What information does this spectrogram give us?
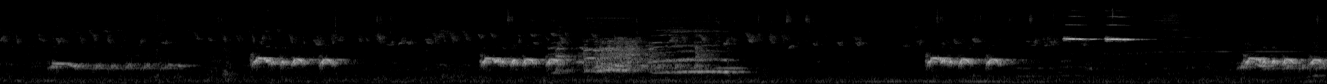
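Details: Local zebra dove at Cilamaya, used for luring birds: mid-pitched, rapidly pulsed cooing phrases about a second long, repeated every two to three seconds, with faint higher chirps of other birds between them.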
